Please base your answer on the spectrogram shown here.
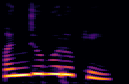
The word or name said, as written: ಅಂಜುಬುರುಕಿ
